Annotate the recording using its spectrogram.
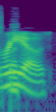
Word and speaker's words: Griot's: Well, just to let the audience know, it's how do you pronounce that? Because it looks like it's Griots. – Well, it's Griots. – Griots, so G-R-I-O-T-S.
